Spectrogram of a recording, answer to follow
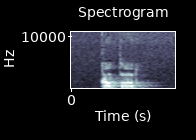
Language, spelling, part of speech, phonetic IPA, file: Polish, katar, noun, [ˈkatar], LL-Q809 (pol)-katar.wav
